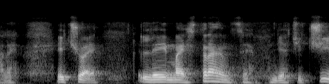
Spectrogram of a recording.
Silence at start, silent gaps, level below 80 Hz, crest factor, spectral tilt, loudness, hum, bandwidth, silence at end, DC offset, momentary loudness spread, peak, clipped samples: 0 s; none; -50 dBFS; 18 dB; -4.5 dB/octave; -19 LUFS; none; 10 kHz; 0 s; under 0.1%; 16 LU; 0 dBFS; under 0.1%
